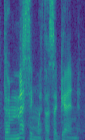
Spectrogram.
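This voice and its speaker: A man's voice: medium pitch, animated, unhurried, fairly bright tone, soft background music. A man playing a cheeky, scrappy, defiant young theater supporter in an English anime game dub. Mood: scornful, defiant.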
